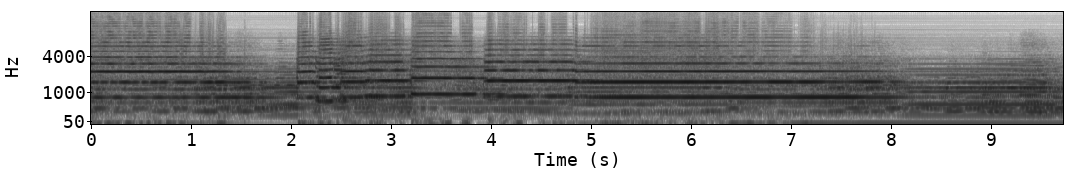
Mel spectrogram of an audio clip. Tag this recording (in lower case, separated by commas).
brass instrument, playing trumpet, trumpet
